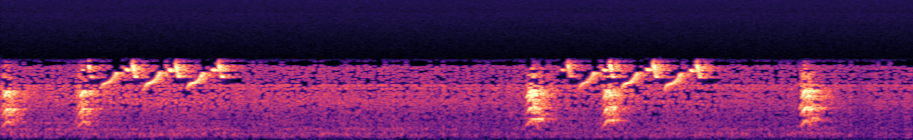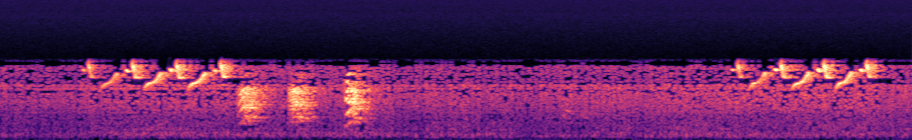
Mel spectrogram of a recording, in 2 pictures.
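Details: Dog left outside in Mecklenburg, barking constantly as a neighbourhood nuisance, recorded by a camera in ten-minute cycles; single barks and short runs of barks spread through, mixed with repeated high chirping phrases from a bird.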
